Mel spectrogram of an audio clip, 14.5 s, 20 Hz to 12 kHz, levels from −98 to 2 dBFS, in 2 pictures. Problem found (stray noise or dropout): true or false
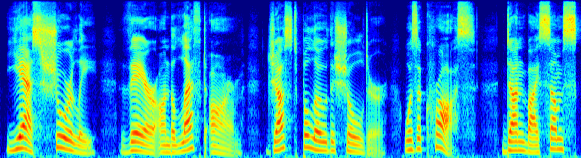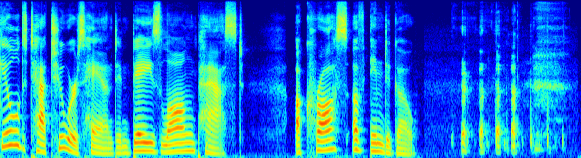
true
